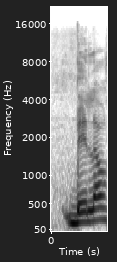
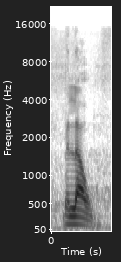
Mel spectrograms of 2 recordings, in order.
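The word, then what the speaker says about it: Behlau: Belao se escribe B-E-H-A-U-L, Belao.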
